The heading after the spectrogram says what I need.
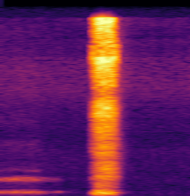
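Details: Female lying in bed feeling unwell, possibly getting a cold, sneezing: a soft intake of breath, then one sharp explosive burst of air, a single sneeze.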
